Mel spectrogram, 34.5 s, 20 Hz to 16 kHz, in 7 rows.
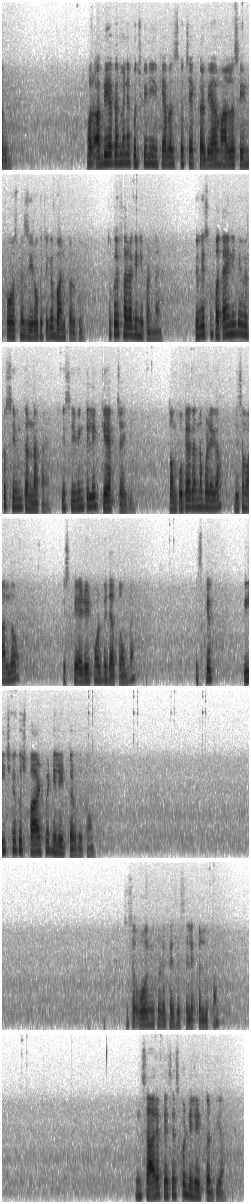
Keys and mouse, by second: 1.4 middle click, 4.6-6.2 drag, 11.2 click, 12.7 click, 13.6 middle click, 15.1 middle click, 16.2 Tab, 19.9 alt+click, 23.0 shift+click, 23.7 shift+click, 25.6 ctrl+z, 28.8 shift+click, 31.0 x.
